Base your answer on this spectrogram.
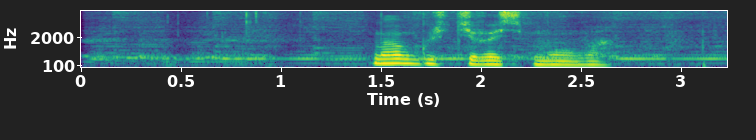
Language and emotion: Russian, neutral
